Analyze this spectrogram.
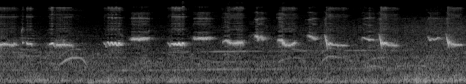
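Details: Mockingbird (sinsonte) singing, recorded in 2006: a varied run of short, high whistled and slurred notes, some rising and some falling, about two per second, with some phrases repeated, over a faint steady hiss.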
